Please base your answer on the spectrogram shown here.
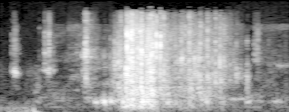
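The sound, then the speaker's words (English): Quiet crunching of pretzels eaten with peanut butter: a few light crackly clicks, then a dense, brittle crunch lasting about a second that thins into small crackles. “I'm having some Trader Joe's pretzels with peanut butter. They're delicious.”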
